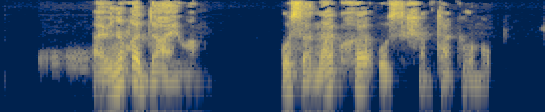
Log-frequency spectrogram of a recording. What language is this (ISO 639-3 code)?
abk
